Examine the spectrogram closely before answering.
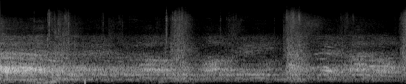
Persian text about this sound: خدا وکیل این صدای این جمعیته.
